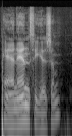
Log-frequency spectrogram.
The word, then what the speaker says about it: panentheism: of the word god this is panentheism note the mid middle syllable Ian it's a Greek preposition and it distinguishes panentheism from pantheism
